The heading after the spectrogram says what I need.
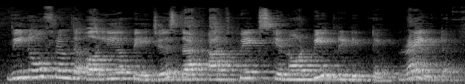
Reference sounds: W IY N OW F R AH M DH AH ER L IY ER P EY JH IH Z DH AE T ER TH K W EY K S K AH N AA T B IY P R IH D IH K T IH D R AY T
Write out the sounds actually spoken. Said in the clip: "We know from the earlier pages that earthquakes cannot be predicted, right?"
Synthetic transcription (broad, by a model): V IY N OW F R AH M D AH ER L IY ER P EY JH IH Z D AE T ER T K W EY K S K AH N AA T B IY P R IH D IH K T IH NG R AY T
